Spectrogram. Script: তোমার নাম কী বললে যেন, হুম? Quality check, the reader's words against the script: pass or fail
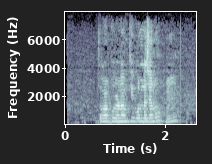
fail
